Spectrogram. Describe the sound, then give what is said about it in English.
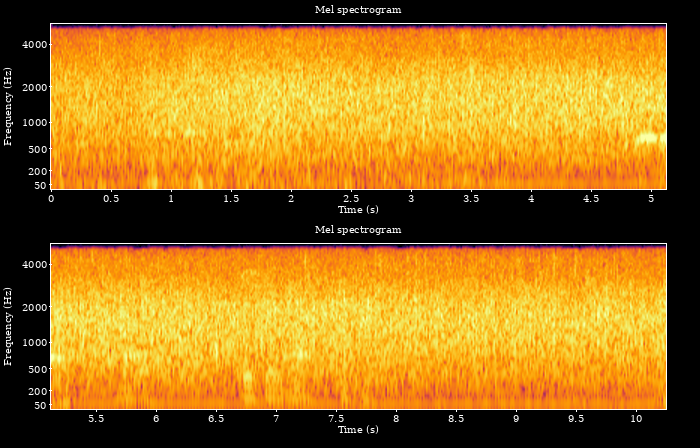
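A church audience gives loud, sustained applause to welcome a guest preacher. Dense clapping holds steady for the whole stretch without a break. “I want you to stand back up on your feet and put your hands together and welcome Bob Russell as he comes to preach for us today.”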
